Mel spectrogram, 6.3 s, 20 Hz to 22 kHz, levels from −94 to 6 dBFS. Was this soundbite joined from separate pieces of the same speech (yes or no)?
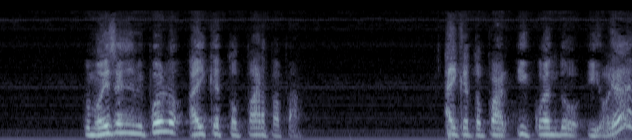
no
